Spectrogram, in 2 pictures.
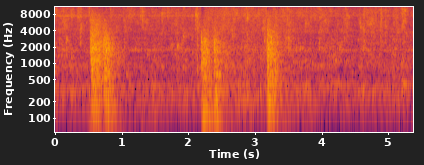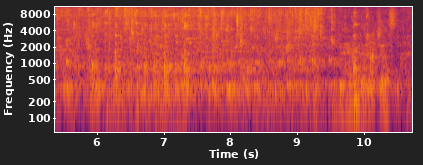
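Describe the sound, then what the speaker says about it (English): Water running out of a plumbing fixture in a house under inspection, a steady splashing trickle punctuated by a few louder gushes, with faint clinks and low background voices. "water leaking out"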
